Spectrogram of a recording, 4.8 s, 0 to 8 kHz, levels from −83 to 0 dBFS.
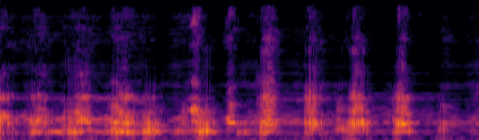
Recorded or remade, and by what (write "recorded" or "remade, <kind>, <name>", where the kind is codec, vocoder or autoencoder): remade, vocoder, HiFi-GAN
